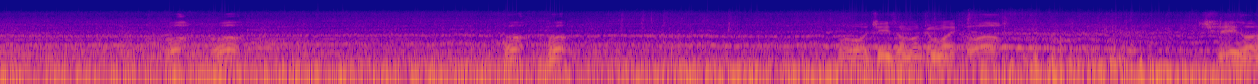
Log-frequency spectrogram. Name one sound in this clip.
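Footsteps squelch on a wet dirt track.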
